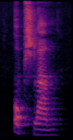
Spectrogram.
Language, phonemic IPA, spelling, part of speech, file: Dutch, /ˈɔpslan/, opslaan, verb, Nl-opslaan.ogg
- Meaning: 1. to save, to store (a file, page) 2. to increase (e.g. of prices)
